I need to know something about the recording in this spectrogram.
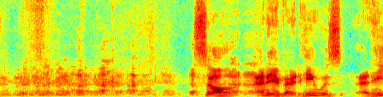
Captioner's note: audience laughs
